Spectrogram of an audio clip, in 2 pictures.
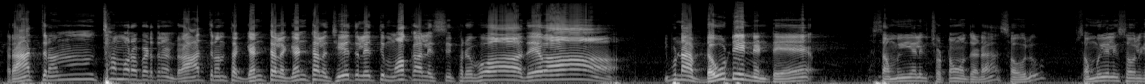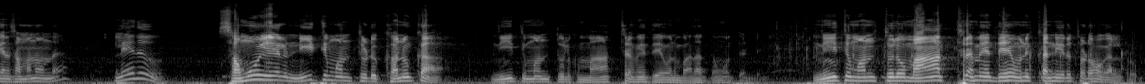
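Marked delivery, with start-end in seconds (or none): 4.5-6.2 a long, drawn-out, louder cry of ప్రభువా, దేవా; anguished cry to God. Acted. Samuel calling out to God through the night, drawn-out anguished cry. 16.4-19.0 a hushed first telling; quiet, lowered. Shown as a demonstration. Preacher to congregation, quietly lowered voice. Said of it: "repeats the line louder".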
